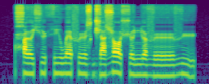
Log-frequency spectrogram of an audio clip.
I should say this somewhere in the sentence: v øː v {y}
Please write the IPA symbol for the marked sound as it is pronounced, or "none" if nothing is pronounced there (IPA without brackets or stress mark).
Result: y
